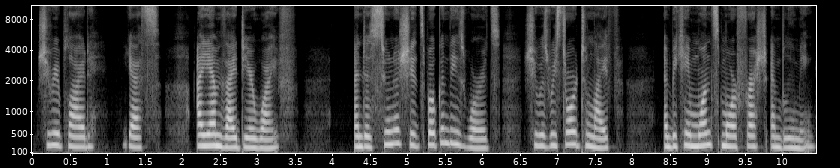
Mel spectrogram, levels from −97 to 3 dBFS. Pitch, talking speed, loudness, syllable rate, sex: 230 Hz, 165 wpm, -19 LUFS, 4.7 syllables/s, female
